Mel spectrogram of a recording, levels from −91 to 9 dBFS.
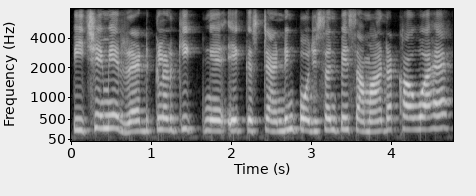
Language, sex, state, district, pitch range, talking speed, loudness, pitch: Hindi, female, Bihar, Samastipur, 240-275 Hz, 165 wpm, -13 LUFS, 260 Hz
